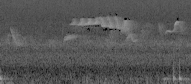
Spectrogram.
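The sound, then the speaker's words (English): A second bird calls with thin, high chirps and twittering notes, faint against a quiet hiss of background noise, with a short burst of calls near the end. “Second bird off to the side.”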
